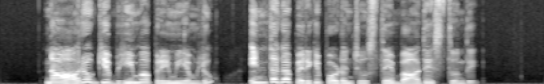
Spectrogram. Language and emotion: Telugu, sad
